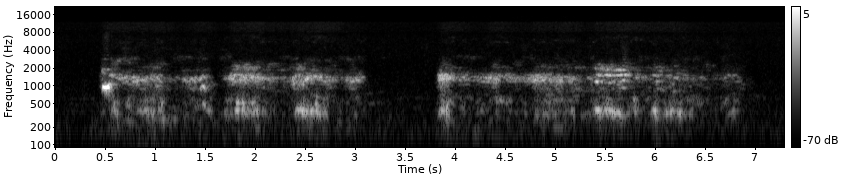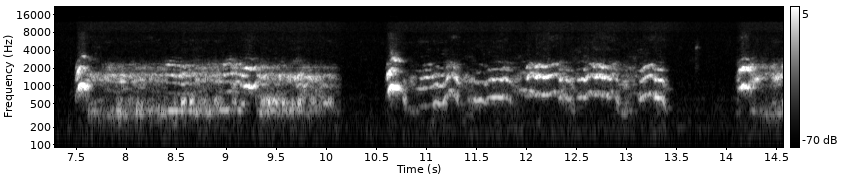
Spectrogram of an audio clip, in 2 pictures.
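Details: Blenheim Cavalier King Charles Spaniel puppies from a litter of six in an indoor puppy pen give harmonic whines and whimpers in bursts, some soft and broken, others louder and wavering, with quiet gaps between.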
